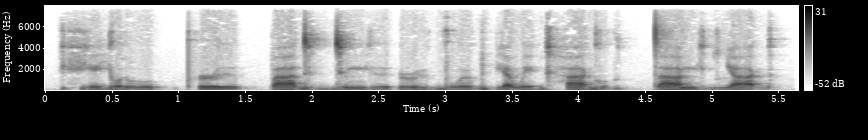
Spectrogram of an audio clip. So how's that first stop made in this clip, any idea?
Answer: aspirated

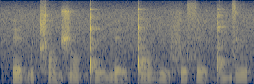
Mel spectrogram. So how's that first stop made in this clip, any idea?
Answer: implosive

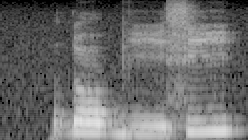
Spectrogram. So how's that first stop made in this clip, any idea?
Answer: implosive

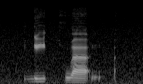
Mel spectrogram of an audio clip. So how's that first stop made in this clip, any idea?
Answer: implosive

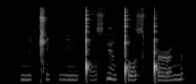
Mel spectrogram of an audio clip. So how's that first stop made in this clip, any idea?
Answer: click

